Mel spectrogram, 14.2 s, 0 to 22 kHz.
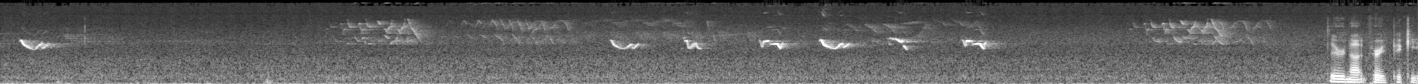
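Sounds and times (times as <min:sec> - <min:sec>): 
American robin singing whistled phrases: 0:00.0 - 0:01.1, 0:03.3 - 0:10.1, 0:11.2 - 0:14.1
soft steady outdoor hiss: 0:00.0 - 0:14.1
speech: 0:13.3 - 0:14.1.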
